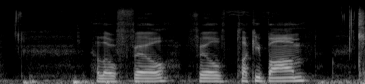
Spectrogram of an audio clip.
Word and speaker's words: Pluckebaum: It's Plucky Bomb. If you're not giggling, you're saying it wrong.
